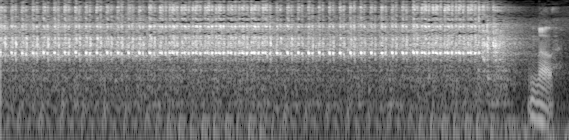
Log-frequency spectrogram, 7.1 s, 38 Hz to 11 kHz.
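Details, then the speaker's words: Honda VFR 400R NC30 that won't start (ignition was left on overnight in the van): starter cranks steadily with plug caps removed, no firing; some fuel had spilled; coolant was found low. "Bueno, ahora lo que voy a hacer es sacar las pipas de bujía y le damos al arranque."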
